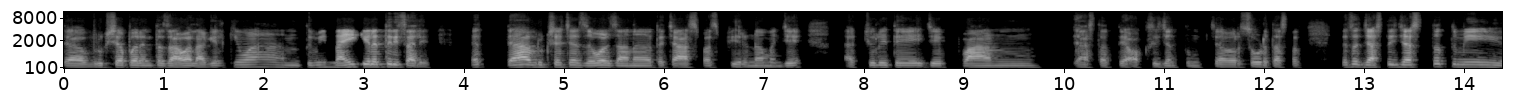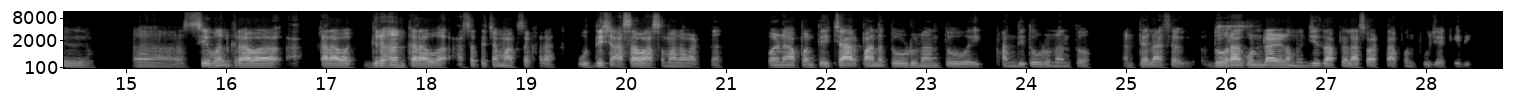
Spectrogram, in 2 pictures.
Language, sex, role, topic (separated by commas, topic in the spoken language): Marathi, male, guest, तुम्हाला एखाद्या झाडाशी जोडलेला कोणता अनुभव सांगता येईल का?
